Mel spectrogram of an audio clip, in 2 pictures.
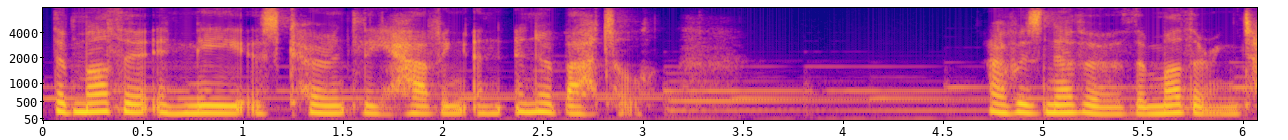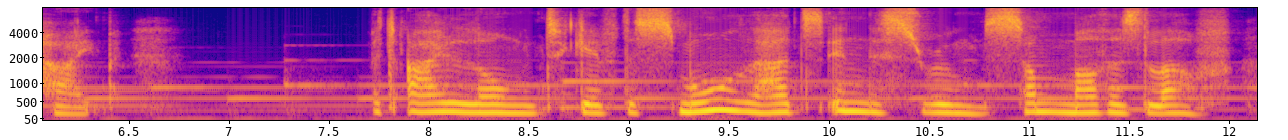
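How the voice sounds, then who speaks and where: A mid-pitched female voice from an actor narrates as an undercover police agent in an audio drama. She is wry, confiding and motherly, taking her time over soft music. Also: steady tone, measured pace, close to an everyday voice. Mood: tender, pained. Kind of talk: scripted first-person drama narration.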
